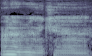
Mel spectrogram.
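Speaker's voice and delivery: dry, bored, slow, droning monotone. Mocking own old videos: imitating own droning bored voice. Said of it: "talking in rather a drone, dry sort of voice".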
